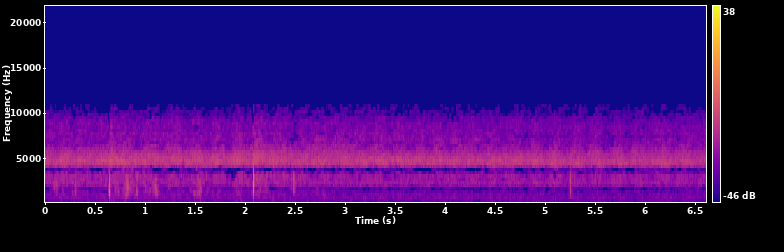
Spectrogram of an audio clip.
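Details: Cicadas in a dense pine forest between Torre dell'Alto and Torre Uluzzo, Porto Cesareo, sing in a dense, steady, high-pitched buzzing drone that never pauses.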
